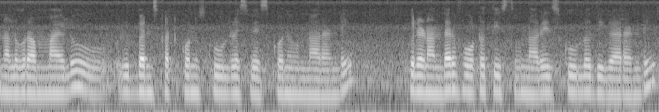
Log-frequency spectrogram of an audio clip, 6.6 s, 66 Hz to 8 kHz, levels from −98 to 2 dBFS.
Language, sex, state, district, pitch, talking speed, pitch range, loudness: Telugu, female, Andhra Pradesh, Krishna, 155 Hz, 145 wpm, 150-160 Hz, -18 LUFS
